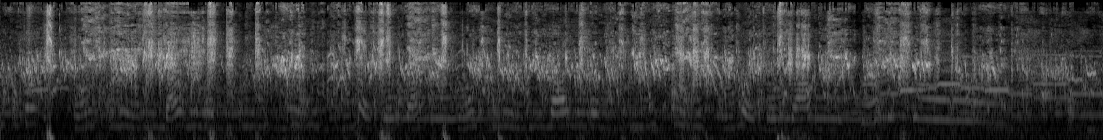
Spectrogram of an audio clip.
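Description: Budgerigars chatter in a busy stream of high, warbling chirps and squawks that overlap without pause.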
